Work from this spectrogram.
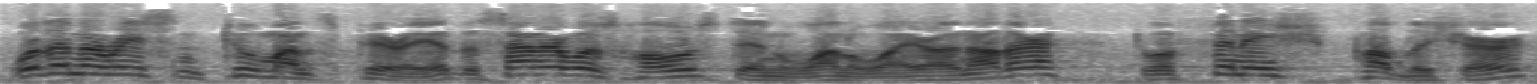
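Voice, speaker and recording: Swooping, husky vintage radio announcer. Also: male voice, a little high, sing-song, quick pace. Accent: American. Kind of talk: 1940s radio scripted narration. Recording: muffled 1940s radio recording.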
